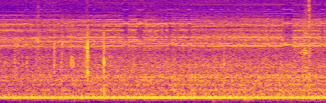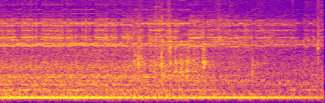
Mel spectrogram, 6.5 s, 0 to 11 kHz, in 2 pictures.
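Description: Corsair AX1200 power supply's coil whine under load: a steady high-pitched whine of several close tones over a steady low hum, with a few faint clicks. The whine is a defect in this unit.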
